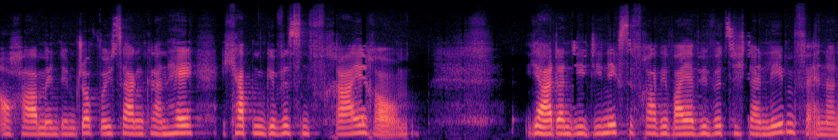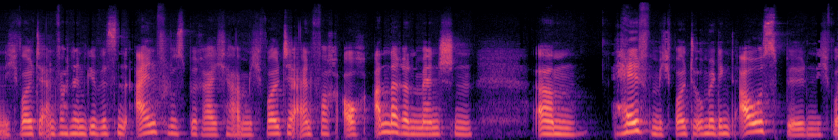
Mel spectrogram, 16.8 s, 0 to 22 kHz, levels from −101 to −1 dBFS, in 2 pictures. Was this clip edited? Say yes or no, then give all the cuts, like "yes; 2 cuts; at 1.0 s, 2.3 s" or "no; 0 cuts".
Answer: no; 0 cuts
